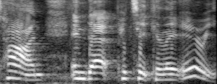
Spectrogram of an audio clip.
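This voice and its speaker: Speaking at a fairly slow pace, a woman lets her pitch swing very widely over noticeable background noise. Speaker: public speaking club member. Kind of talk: prepared speech. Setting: club meeting with audience.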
